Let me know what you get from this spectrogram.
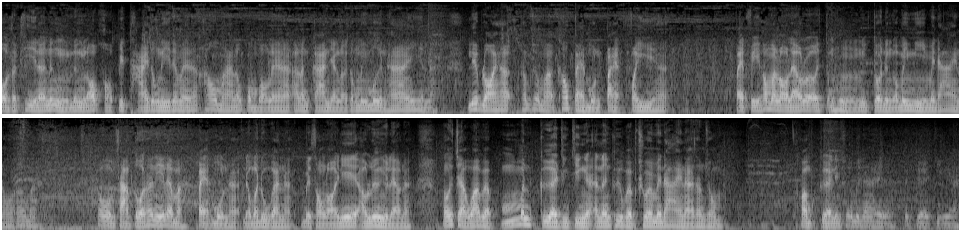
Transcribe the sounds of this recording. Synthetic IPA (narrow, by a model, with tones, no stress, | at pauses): ʔoː˧˩sa˧˦k̚t̪ʰiː˧na˦˥nɯ˨˩ŋnɯ˨˩ŋlɔː˦˥˩p̚kʰɔː˩˦pi˨˩t̪ʰːaː˦˥jt̪o˧ŋniː˦˥daː˥˩jma˦˥jt̪ʰaː˥˩kʰa˥˩wmaː˧lɛː˦˥wpʰo˨˩˦mbɔː˨˩klɤː˧ja˨˩na˦˥ʔa̰˧la˧ŋkaː˧njaː˨˩ŋnɔ˨˩˦jt̪ɔ˥˩miː˧mɯː˨˩nɦaː˥˩ha˥˩jɦe˨˩˦nːa˦˥ | ɾi˥˩əp̚ɾɔː˦˥jkʰa˦˥t̪ʰa˧˥˩mt͡ɕʰɯ˧mwa˦˧˥kʰa˥˩wpɛː˨˩t̪̚muː˩˦npɛː˨˩t̪̚fiː˧ha˦˥ʔ | pɛː˨˩t̪̚fiː˧kʰa˥˩wmaː˧lɔː˧˩k̚lɛː˦˥wlɛː˧˥˩ʔi˨˩ʔu˧˩˨ʔiː˨˩k̚t̪u˧ɐnɯ˨ŋkɔː˥˩ma˥˩jmiː˧ma˥˩jdaː˥˩jnɔ˦˥ʔɤː˧˩ma˦˧˥t̪ʰa˧˥˩pʰo˨˩˦msaː˩˦mt̪u˧ɐt̪ʰa˥˩wni˦˥laː˧˩wma˧˩pɛː˨˩t̪̚muː˩˦nha̰˦˥ʔdi˨˩˦maː˧duː˧ka˧nha˦˥ʔbeː˨˩t̪̚sɔː˩˦ŋɾɔː˦˥jniː˥˩ʔa˧wɾɯ˥˩əŋjuː˨˩lɛː˦˥wna˦˥na˥˩ɾuː˦˥t͡ɕa˨˩k̚waː˥˩bɛː˨˩p̚ma˧nkɯ˧ɐt͡ɕi˧ŋt͡ɕi˧ŋʔa̰˨˩ʔa̰˧nːa˦˥nkʰɯː˧bɛː˨˩p̚t͡ɕʰu˥˩əjma˥˩jdaː˥˩jna˦˥t̪ʰːmʰ˦˩o˧m | kʰwaː˧mkɯ˧ɐni˦˥t͡ɕʰu˥˩əjma˥˩jdaː˥˩jlɯ˧˩a˦˧˥kʰaː˥˩kɯ˧ɐ˩t͡ɕi˧ŋna˦˥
